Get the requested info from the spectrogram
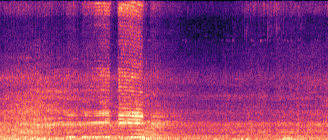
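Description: A CNG auto-rickshaw passing close by with its small engine running, over steady street traffic noise. A brief steady pitched tone sounds about a second in and ends near the two-second mark, the loudest moment.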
